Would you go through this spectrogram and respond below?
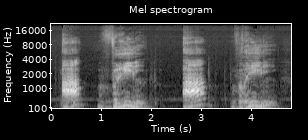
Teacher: La lèvre inférieure touche les dents.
